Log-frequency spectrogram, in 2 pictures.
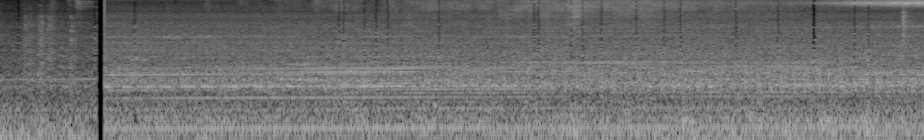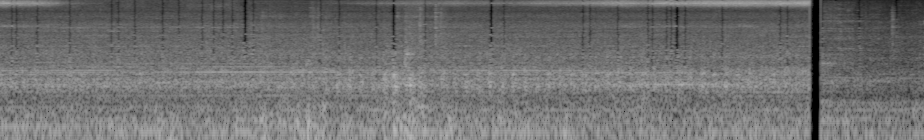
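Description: A train's electric motor hums and whines with a shifting pitch.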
